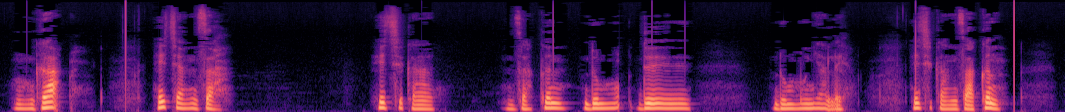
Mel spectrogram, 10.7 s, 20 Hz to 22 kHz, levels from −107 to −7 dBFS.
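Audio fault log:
0.27–10.47 s, word clock ticks: sharp ticks about every 0.3 s, around 30 in all. The receiver's unlocked clock drifts roughly 70 ppm, slipping one sample each time.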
